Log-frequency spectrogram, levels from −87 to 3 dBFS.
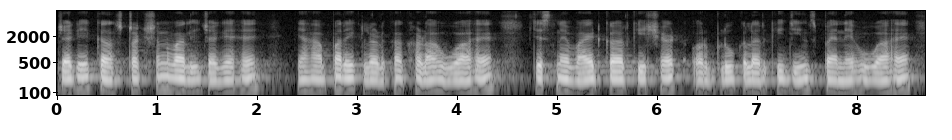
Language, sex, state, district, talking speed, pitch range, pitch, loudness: Hindi, male, Uttar Pradesh, Budaun, 175 wpm, 100-110 Hz, 105 Hz, -18 LUFS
